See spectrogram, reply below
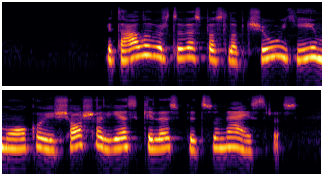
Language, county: Lithuanian, Vilnius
